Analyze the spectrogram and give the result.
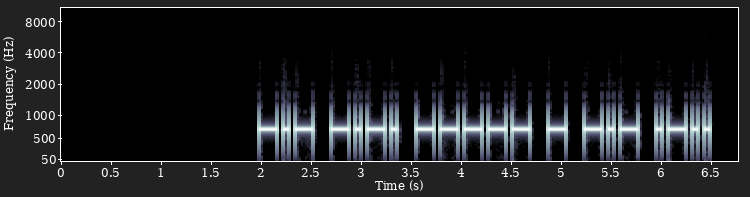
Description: Morse code, heard as a keyed tone, about 20 wpm, 700 Hz. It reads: KC0TKL
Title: USA Call Signs - 6 Characters - 20wpm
